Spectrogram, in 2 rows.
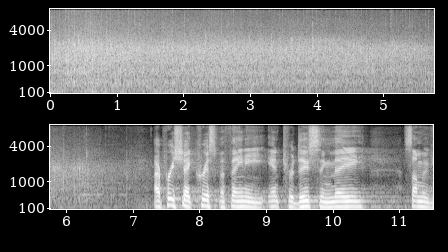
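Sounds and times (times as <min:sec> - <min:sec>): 
audience round of applause: 0:00.0 - 0:07.2
speech: 0:07.3 - 0:11.4.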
